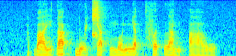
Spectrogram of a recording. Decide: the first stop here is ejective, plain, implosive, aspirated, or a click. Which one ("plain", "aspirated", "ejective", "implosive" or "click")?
implosive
